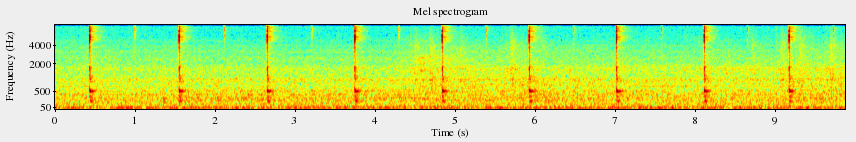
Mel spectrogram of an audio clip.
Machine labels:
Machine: valve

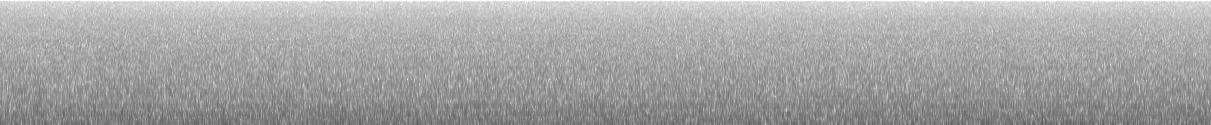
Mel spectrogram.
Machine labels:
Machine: fan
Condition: normal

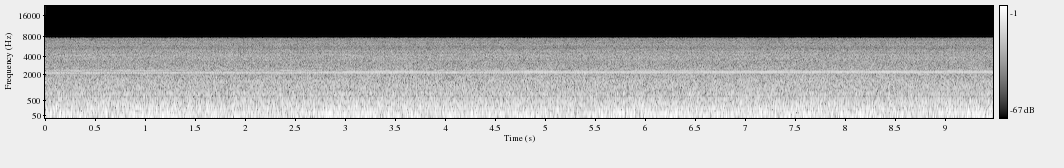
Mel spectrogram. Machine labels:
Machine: pump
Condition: normal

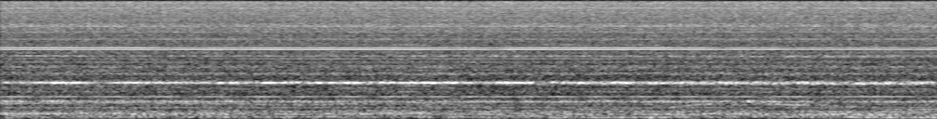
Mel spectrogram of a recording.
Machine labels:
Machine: pump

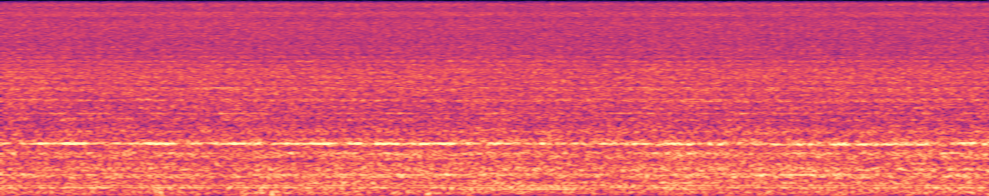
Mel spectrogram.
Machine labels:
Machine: fan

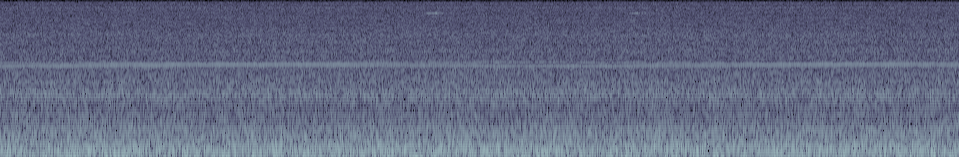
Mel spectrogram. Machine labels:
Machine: pump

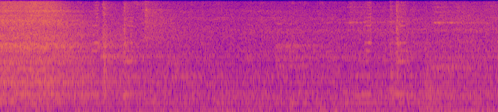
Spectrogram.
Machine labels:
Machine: slide rail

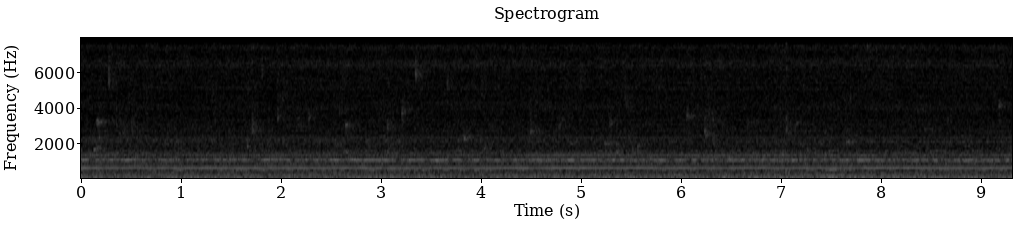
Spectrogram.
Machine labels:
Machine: pump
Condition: normal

